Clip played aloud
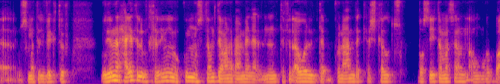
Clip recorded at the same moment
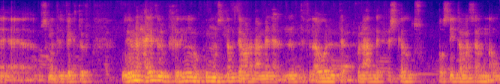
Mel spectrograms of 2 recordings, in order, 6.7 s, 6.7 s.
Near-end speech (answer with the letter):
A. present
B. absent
A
